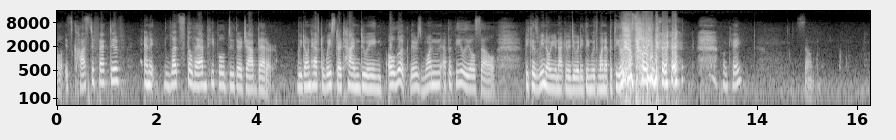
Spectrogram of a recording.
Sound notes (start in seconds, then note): 12.8 laughs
